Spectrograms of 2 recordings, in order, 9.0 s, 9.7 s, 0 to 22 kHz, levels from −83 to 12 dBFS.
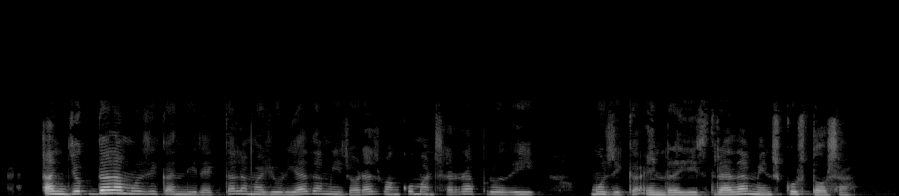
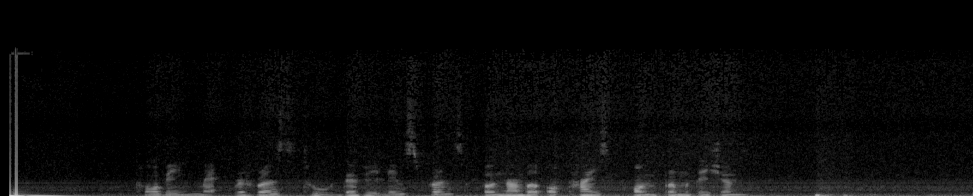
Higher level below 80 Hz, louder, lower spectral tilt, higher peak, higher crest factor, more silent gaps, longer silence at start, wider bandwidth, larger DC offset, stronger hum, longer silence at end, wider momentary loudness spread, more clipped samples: second, -86 dBFS vs -32 dBFS; first, -29 LUFS vs -33 LUFS; second, -4.5 dB/octave vs -6.5 dB/octave; second, -6 dBFS vs -2 dBFS; about the same, 22 dB vs 22 dB; neither; first, 0.45 s vs 0.1 s; second, 11 kHz vs 16 kHz; neither; neither; second, 0.45 s vs 1.25 s; second, 14 LU vs 26 LU; neither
